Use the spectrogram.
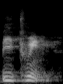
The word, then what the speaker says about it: between: preposiciones, es la palabra between. Between. Es como si las dos fueran letras I, por si acaso. Aunque ahí aparecen puras E, las dos se pronuncian como si fueran dos letras I.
